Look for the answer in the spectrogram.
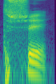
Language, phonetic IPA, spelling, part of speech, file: Polish, [ṭʃɨ], trzy, adjective / noun, Pl-trzy.ogg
